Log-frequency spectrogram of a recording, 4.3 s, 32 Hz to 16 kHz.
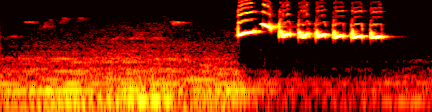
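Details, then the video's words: Orange-headed thrush singing a single bright phrase: a higher opening whistle, then six or seven quick, evenly spaced slurred notes on a steady pitch, after a stretch of low rumbling background. "98% Obat Gacor Burung ANIS MERAH Buat Burung Yang Lagi Malas Bunyi"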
